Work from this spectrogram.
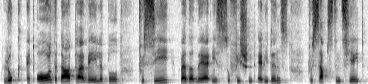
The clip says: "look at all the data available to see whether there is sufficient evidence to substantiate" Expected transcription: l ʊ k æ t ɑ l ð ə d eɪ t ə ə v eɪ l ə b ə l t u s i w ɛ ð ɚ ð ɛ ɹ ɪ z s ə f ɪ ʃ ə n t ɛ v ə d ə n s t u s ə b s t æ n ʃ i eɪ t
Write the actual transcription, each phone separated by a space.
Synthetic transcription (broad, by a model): l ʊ k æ t ɑ l ð ə d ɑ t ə ə v eɪ l ə b ə l t u s i w ɛ ð ɚ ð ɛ ɹ ɪ z s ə f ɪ ʃ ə n t ɛ v ə d ə n s t u s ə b s t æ n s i eɪ t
